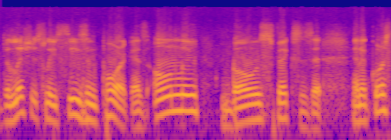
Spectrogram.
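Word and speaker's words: Beau's: One of the finest restaurants in the Bronx, 2915 Westchester Avenue, Bo's Restaurant, B-E-A-U-S is how it's spelled.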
